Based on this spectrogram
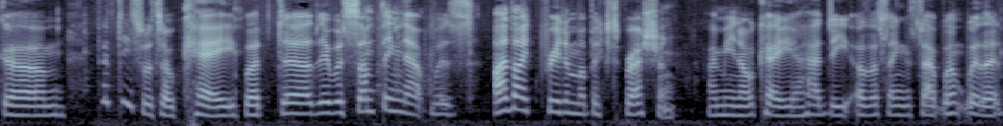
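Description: A woman's medium-pitched voice at a moderate pace, an ordinary speaking voice with ordinary pitch variation, on a very clean recording with a silent background. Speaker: museum visitor. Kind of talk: casual chat. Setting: in a travel trailer.

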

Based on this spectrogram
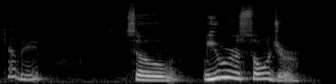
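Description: Talking at a moderate pace with lively intonation, a woman with an American accent has a fairly high pitch and a dark, mellow, somewhat breathy tone, captured in a very clean recording with a silent background. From Kentucky (Falmouth, rural). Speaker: retired army officer. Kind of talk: interview.

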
